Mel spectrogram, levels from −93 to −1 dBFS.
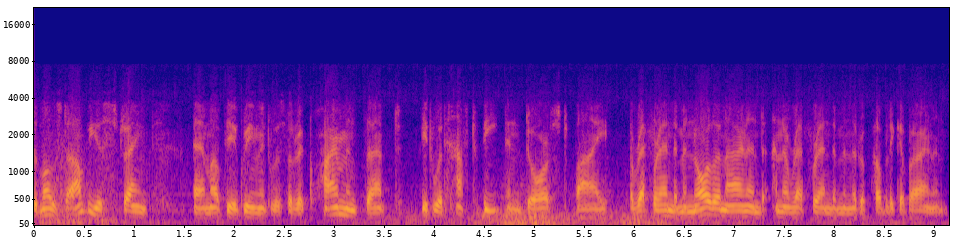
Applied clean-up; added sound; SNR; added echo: none; Thunder; 15 dB; none.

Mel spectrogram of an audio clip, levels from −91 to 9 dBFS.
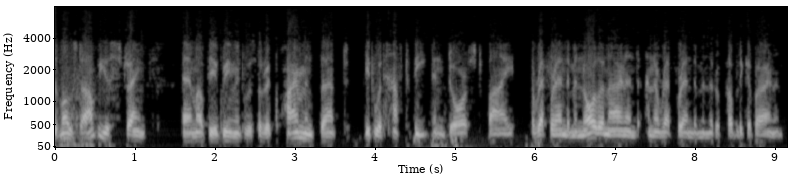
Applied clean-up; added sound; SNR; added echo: classical method spectral subtraction.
